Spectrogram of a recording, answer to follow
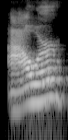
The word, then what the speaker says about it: hour: So there are times when the H is silent. I just showed you one with the G. There are other times, like in these words, the H doesn't say anything. Honor, honest, hour. H is just there.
